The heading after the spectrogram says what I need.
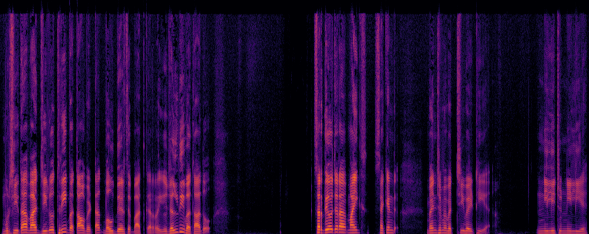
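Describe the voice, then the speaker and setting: एक पुरुष शिक्षक कक्षा में रसायन पढ़ाते हुए, हिंदी और अंग्रेज़ी मिलाकर फुर्ती से और छात्रों को छेड़ते हुए बोलता है।. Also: male voice, a little high, darkish tone, clean tone, no room sound, studio quality. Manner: brisk, teasing, mixes Hindi and English. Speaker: chemistry teacher. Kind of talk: classroom lecture. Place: classroom.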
